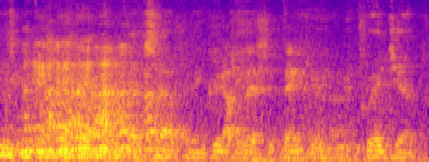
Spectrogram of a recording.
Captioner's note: laughter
